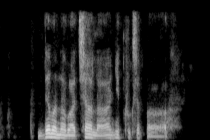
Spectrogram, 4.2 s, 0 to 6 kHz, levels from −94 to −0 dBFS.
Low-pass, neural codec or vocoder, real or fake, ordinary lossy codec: 5.4 kHz; vocoder, 44.1 kHz, 128 mel bands, Pupu-Vocoder; fake; MP3, 48 kbps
